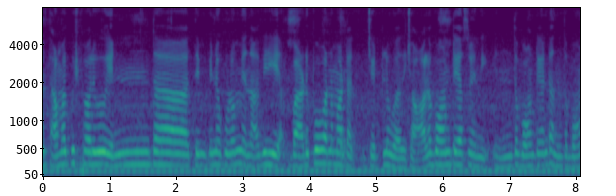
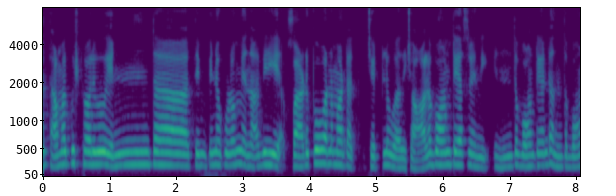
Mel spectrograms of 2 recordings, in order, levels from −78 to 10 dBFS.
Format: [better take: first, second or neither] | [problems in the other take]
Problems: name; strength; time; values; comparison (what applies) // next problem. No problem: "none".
first | noise reduction (neural mask model DeepFilterNet 3)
